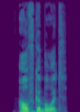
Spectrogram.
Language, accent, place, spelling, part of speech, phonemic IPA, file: German, Germany, Berlin, Aufgebot, noun, /ˈaʊ̯fɡəˌboːt/, De-Aufgebot.ogg
- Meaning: 1. contingent, posse, squad (number of people summoned and assembled for some task) 2. squad 3. array (of things, e.g. food at a buffet) 4. summoning, call, appeal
